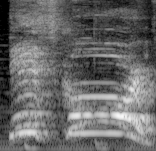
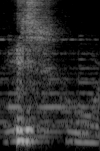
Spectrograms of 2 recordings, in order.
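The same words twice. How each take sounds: First: The word is said very loudly. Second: The word is said at normal, quieter volume.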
